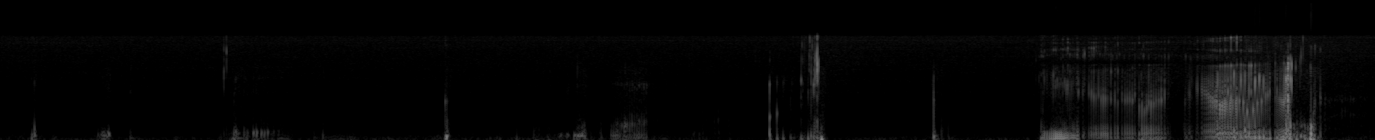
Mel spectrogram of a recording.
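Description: Irregular gurgles and rumbles, then two long loud growls near the end; stomach growling on an empty stomach, a normal digestive sound.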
